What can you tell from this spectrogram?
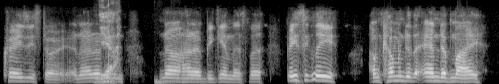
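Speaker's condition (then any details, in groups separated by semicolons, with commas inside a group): Cerebral palsy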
